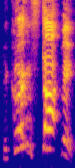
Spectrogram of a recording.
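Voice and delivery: slow, loud, high taunt; taunting shout. Pretend. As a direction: yell it like a gloating villain. Acted taunting quote.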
